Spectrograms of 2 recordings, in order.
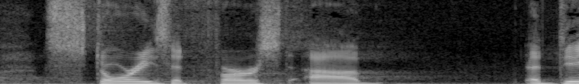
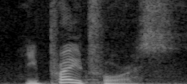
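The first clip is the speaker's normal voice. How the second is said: usual speaking voice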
